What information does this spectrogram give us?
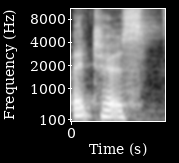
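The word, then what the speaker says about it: Liatris: I'm not sure how to pronounce it. Leatris? Leatris, yep. Leatris.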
